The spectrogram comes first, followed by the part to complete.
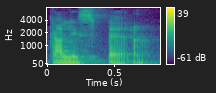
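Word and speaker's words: καλησπέρα: Then you say for afternoon, kalispera, which literally means good afternoon, or good after the noon, let's say.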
